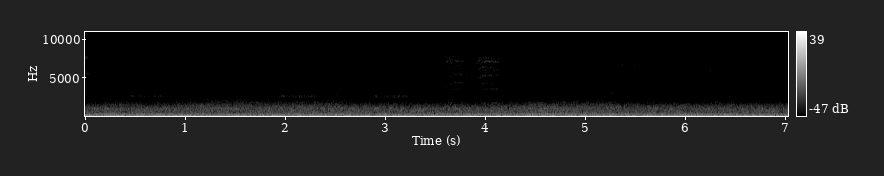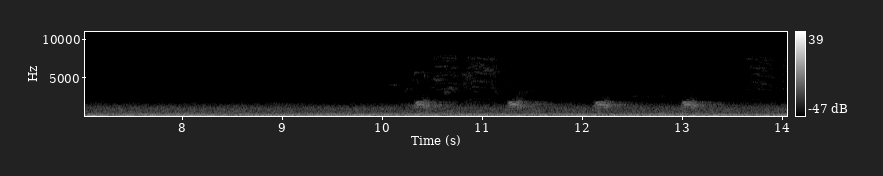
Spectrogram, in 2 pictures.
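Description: A bird calling four times in a row, about a second apart, over a steady low rumble.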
